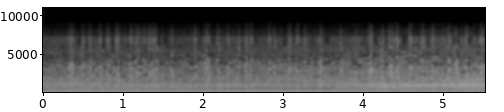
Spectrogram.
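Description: Fiat Grande Punto's 1.4 StarJet four-cylinder petrol engine heard from inside the cabin at high revs under acceleration. The engine note climbs slowly and steadily in one gear, with no gear change, over tyre and wind noise.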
